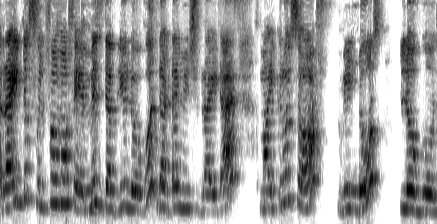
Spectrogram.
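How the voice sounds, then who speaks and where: A woman teacher giving a computer lesson to children. She repeats key points, asks the class questions and has them say words along with her. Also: high-pitched. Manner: repetitive, addresses children directly, asks questions. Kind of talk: recorded school computer lesson.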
